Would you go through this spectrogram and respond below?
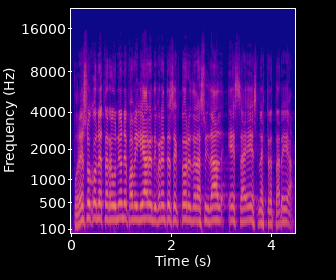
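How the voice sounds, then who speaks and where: A male pastor preaching a fervent sermon, swinging from hushed tones to shouting and repeating "brothers" as a refrain. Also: sits high, fairly even intonation, brisk, clear, resonant tone. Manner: repeats "hermanos" as a constant refrain. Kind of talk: Spanish-language sermon. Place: church sanctuary. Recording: long echo of a large hall.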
